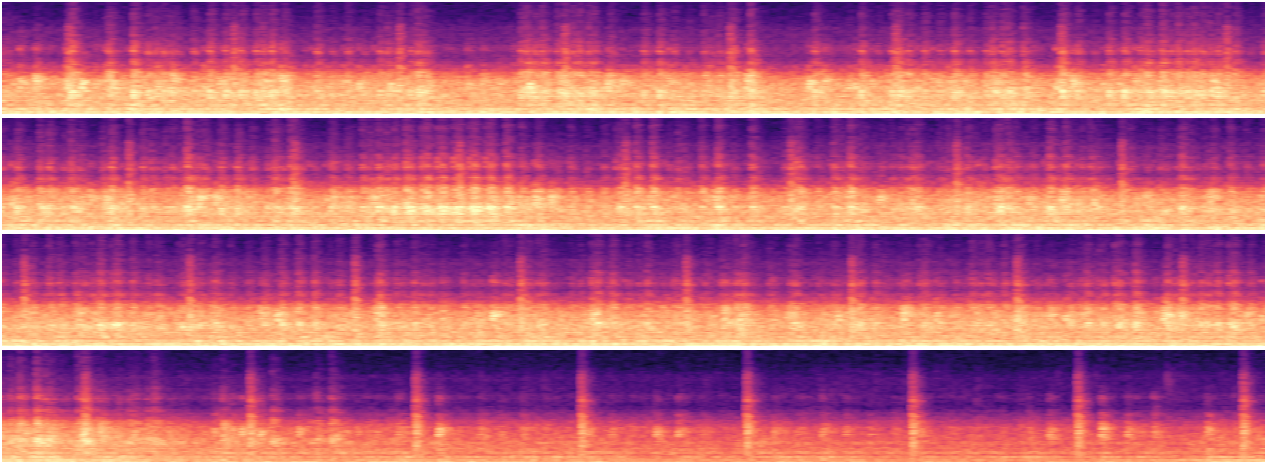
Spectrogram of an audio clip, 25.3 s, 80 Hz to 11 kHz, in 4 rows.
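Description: Electric motor-driven machinery running on the mains supply: a steady hum with a dense, rattling clatter. About 19 seconds in it turns quieter and its hum weakens while the supply voltage sags to around 210 volts.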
